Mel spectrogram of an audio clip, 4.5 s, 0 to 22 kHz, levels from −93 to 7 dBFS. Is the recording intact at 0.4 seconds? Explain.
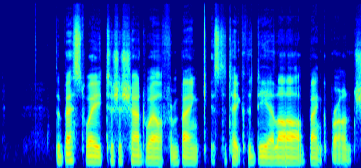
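No. At 0.44 s an electrical switching spike lands on the speech, a sharp snap most likely picked up from a nearby switch arcing into the audio line. On the waveform it shows as a narrow spike, and on a spectrogram as a thin vertical broadband line.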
